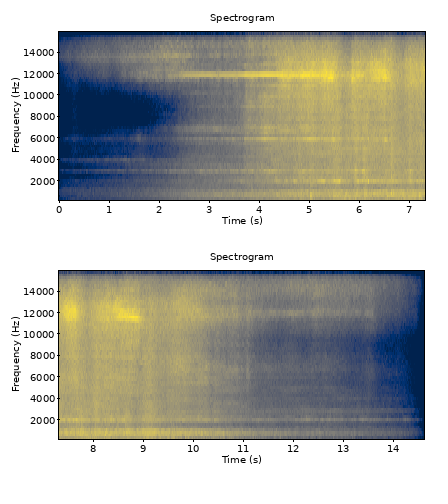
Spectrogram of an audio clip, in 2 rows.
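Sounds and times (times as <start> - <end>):
train travelling: 1.6 - 13.9.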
